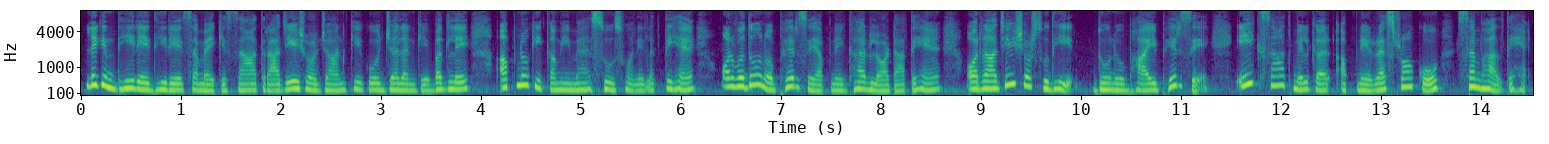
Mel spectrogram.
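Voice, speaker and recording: A woman's voice: mid-range voice, darkish tone. A woman narrator reading a scripted moral story.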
